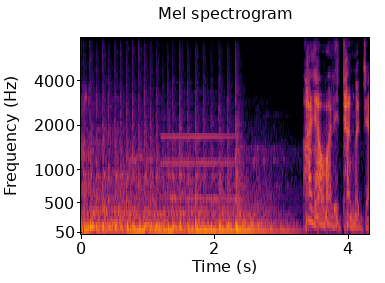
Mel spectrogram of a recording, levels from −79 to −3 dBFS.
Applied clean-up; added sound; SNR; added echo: none; Wind instrument, woodwind instrument; 18 dB; none.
